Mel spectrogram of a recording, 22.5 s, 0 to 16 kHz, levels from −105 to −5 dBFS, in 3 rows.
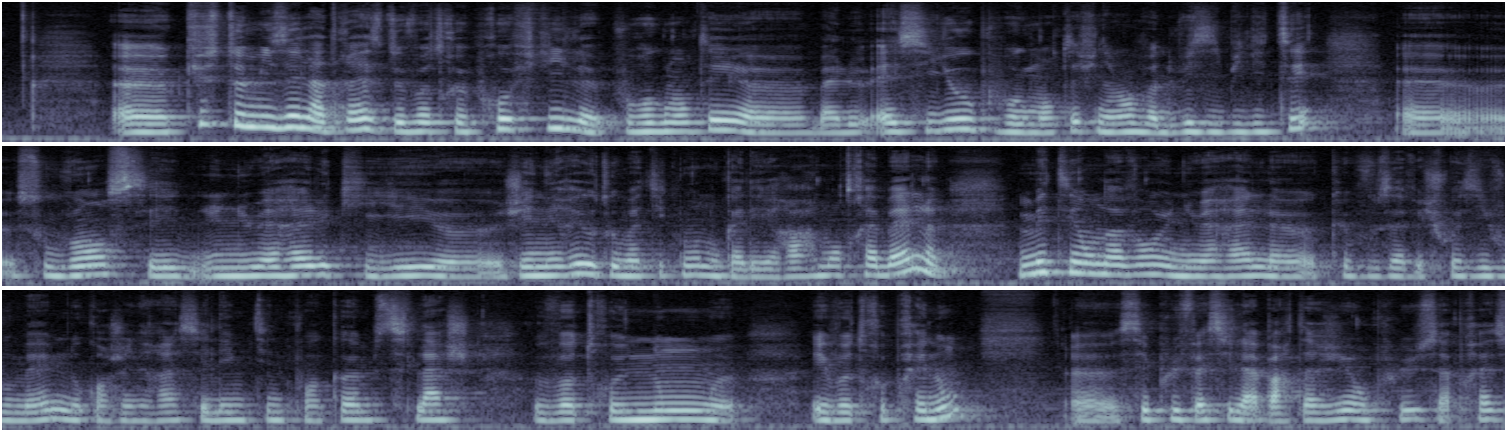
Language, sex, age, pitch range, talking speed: French, female, 20-39, 180-220 Hz, 165 wpm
